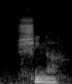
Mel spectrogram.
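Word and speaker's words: 品: It's pronounced shina.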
